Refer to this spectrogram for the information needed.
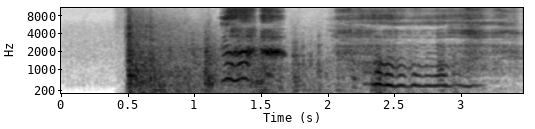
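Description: thunder clap

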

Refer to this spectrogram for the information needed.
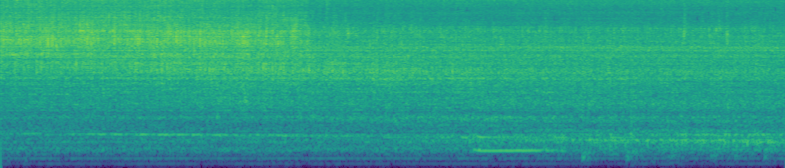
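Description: tap water running

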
